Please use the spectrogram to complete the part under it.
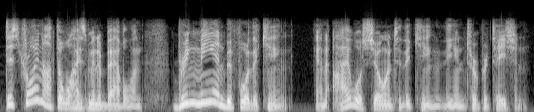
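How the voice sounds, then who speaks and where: An actor playing a devout, solemn Hebrew prophet in a dramatized scripture audiobook, speaking in reverent, emphatic oratory. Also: male voice, medium pitch, sing-song, normal speed, no room sound. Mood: urgent. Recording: dull band-limited audio under prominent music. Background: music.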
